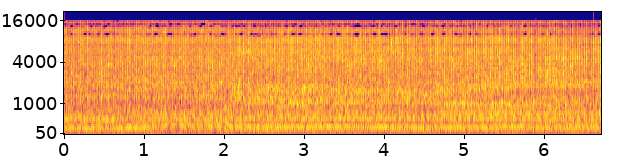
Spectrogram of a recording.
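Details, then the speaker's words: 1950 Johnson HD 25 2.5 hp two-stroke outboard, first start after long disuse, carburetor adjusted: steady, even buzz without stumbling or misfires, pumping water well. Won't idle at the very lowest, points to be cleaned later; otherwise runs well. "I think that's going to conclude today's video. This thing runs pretty good."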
